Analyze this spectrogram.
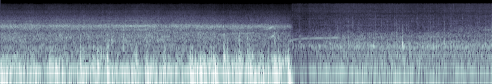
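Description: Wind buffeting the microphone on a Tahoe motorboat running at speed, over the steady rush of its wake. About three seconds in the sound cuts abruptly to a quieter, even engine drone with the wake water.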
